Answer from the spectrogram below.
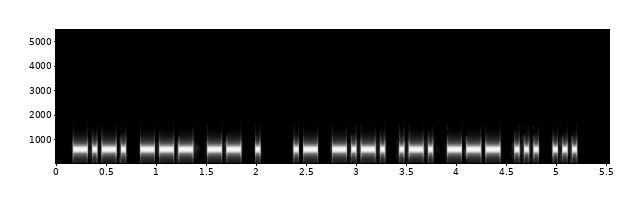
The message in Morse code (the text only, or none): COME ACROSS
